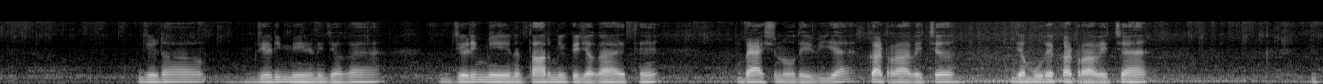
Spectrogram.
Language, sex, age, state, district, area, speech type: Dogri, male, 18-30, Jammu and Kashmir, Samba, rural, spontaneous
